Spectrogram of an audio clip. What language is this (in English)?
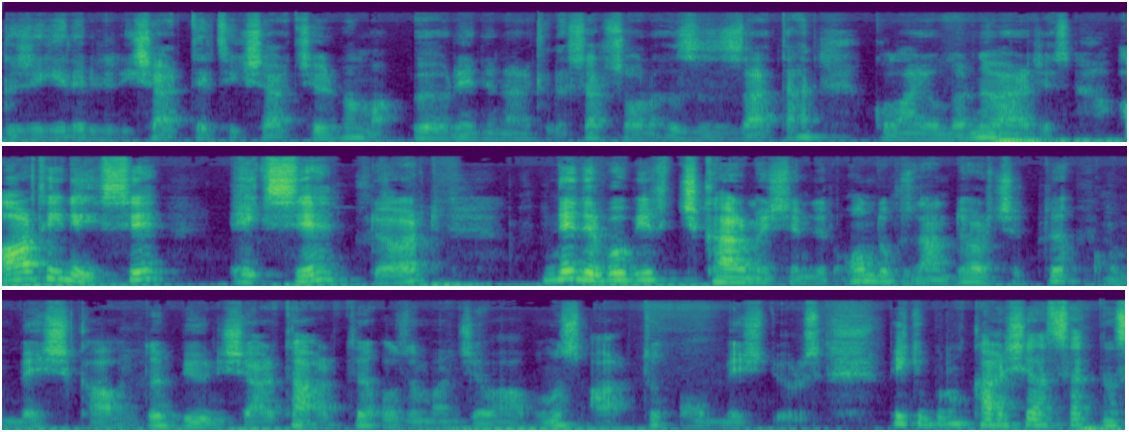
Turkish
